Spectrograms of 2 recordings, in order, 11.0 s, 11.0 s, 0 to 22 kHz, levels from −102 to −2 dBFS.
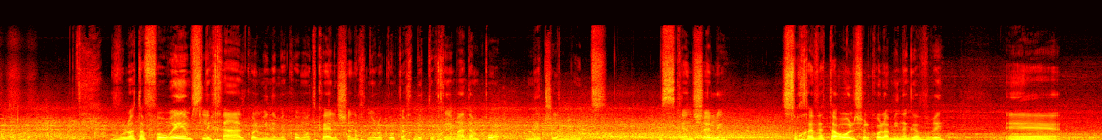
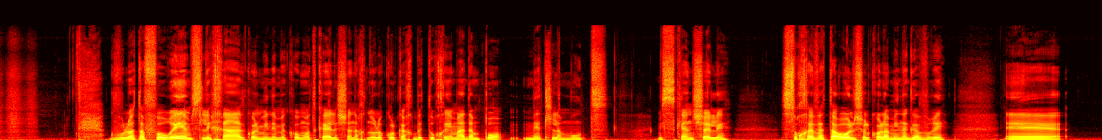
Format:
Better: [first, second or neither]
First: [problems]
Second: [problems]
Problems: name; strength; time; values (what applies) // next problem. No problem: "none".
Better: second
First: train or aircraft noise; loud; throughout; 5 dB below the speech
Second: none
